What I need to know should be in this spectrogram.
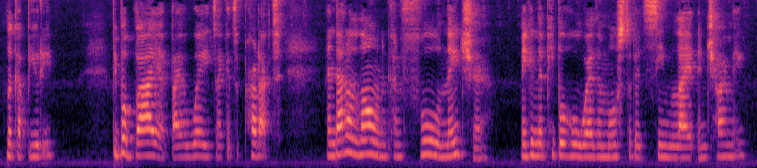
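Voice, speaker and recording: An earnest young suitor, played by a woman in a dramatic audiobook. The lines come in short, emphatic phrases with deliberate pauses. The pitch sits in a middle range. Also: a little mellow, close to an everyday voice. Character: earnest young male suitor musing gravely, then smitten. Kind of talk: dramatic audiobook reading in modern English.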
